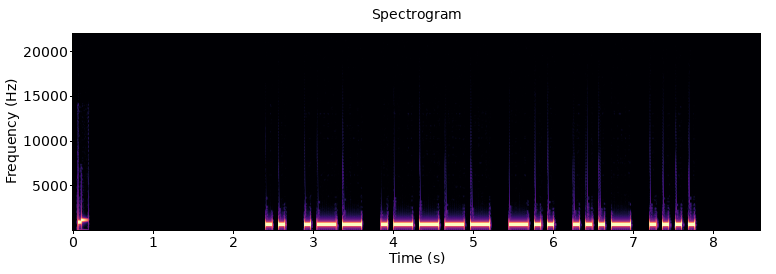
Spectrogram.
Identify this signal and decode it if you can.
Morse code, heard as a keyed tone, about 16 wpm, 700 Hz. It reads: IW1DVH
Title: DXCC-100 Call Signs - 6 Characters - 15wpm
